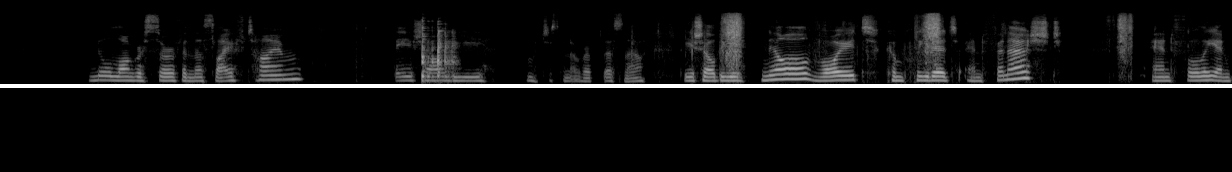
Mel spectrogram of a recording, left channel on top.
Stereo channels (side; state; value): right; silent; digital silence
